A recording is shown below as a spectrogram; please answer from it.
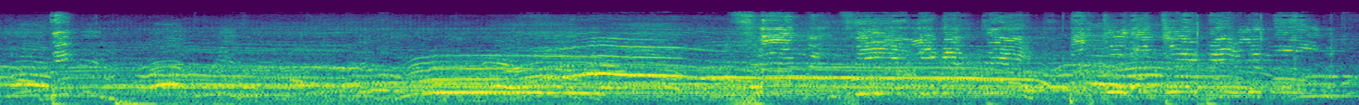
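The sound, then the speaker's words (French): A crowd boos a politician at a demonstration supporting Iranian women, a dense, continuous mass of shouting and jeering voices that holds steady and swells slightly partway through. “Sandrine Rousseau a été copieusement huée hier à la manifestation, en soutien aux Iraniennes”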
